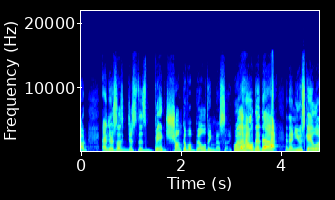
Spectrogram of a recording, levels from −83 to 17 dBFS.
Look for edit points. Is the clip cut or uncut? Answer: cut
